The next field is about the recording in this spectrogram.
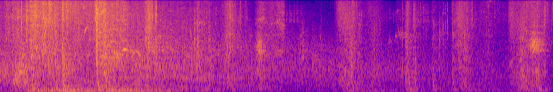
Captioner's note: gunshots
